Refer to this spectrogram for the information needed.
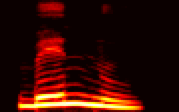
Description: ♪ bennu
